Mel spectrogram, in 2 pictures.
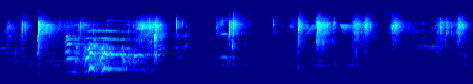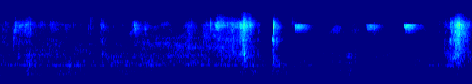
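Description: A baby monkey squeaks and whimpers close by.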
